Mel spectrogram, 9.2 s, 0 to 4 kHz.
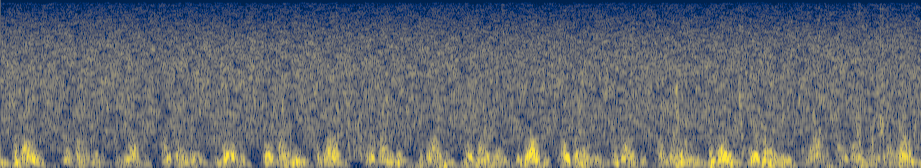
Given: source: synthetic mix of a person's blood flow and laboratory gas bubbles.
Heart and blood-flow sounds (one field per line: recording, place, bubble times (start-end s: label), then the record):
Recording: Doppler ultrasound of blood flow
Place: precordium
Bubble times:
3.31-3.42 s: bubbles
3.45-3.91 s: bubbles
7.36-7.50 s: bubbles
7.80-7.86 s: bubbles
8.10-8.37 s: bubbles
8.54-8.63 s: bubbles
8.69-9.10 s: bubbles
9.13-9.19 s: bubbles
From the record:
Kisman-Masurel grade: 221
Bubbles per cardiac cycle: several, 3 to 8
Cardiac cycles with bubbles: 10 to 50%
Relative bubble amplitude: barely perceptible (0.100 to 0.250)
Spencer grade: 2 (many but less than half of the cardiac periods contain bubble signals, singularly or in groups)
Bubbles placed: anywhere in the cardiac cycle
